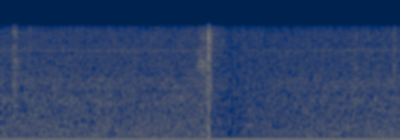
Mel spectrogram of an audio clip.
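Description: Quiet room hiss with a single short click about halfway through.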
